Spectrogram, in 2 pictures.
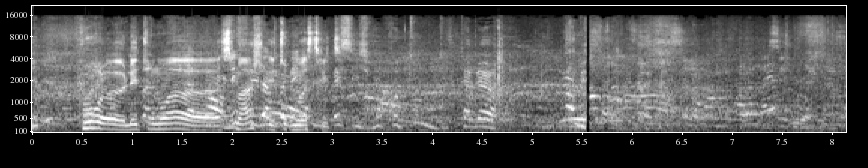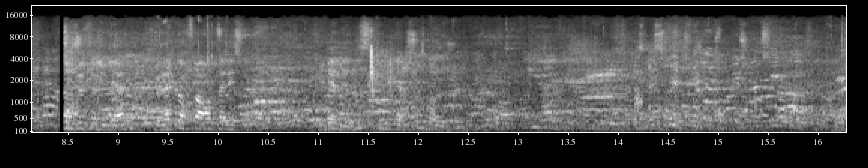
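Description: People chatter in the background of a large echoing hall.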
